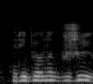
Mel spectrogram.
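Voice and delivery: ordinary delivery, nothing marked

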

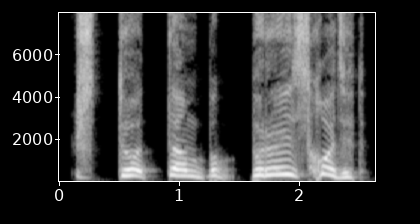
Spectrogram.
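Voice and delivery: stuttering, frightened. After a wild scream outside, a fat man in the bar asks: stuttering mumble. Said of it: "Заикаясь, пробормотал толстяк".

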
